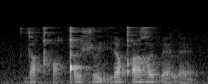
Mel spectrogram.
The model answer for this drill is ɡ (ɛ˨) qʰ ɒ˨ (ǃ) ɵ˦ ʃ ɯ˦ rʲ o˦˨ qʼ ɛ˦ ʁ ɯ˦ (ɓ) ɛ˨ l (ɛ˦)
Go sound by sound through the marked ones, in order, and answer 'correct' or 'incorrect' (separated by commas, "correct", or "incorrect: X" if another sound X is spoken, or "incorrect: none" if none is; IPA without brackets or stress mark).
correct, correct, correct, incorrect: ɛ˨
